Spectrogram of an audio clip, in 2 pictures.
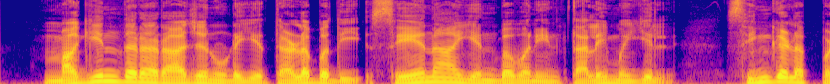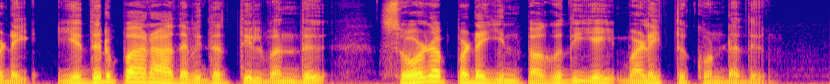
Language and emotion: Tamil, neutral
